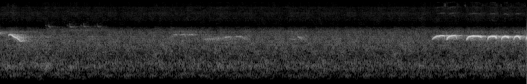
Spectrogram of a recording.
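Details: Blue-and-white flycatcher: a single sharp note opens, faint distant whistles follow, then a rapid run of about six quick repeated high notes at the end.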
